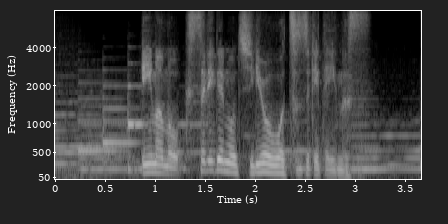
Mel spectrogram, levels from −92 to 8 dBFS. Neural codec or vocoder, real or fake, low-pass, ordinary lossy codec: codec, 16 kHz, 0.5 kbps, X-Codec, HuBERT features, trained on balanced general audio; fake; none; none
